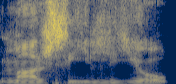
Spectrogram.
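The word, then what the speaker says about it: Marsiglio: it is written marcy glio it is actually pronounced marcilio and the latin spelling is m a r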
